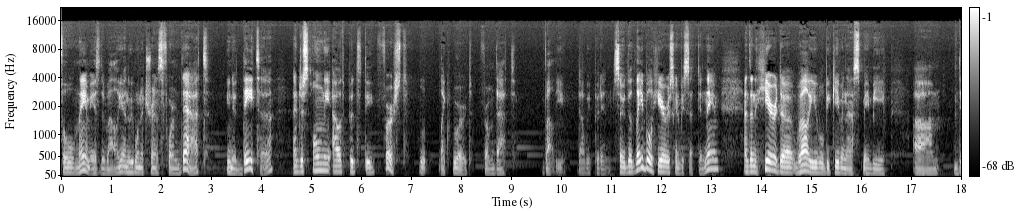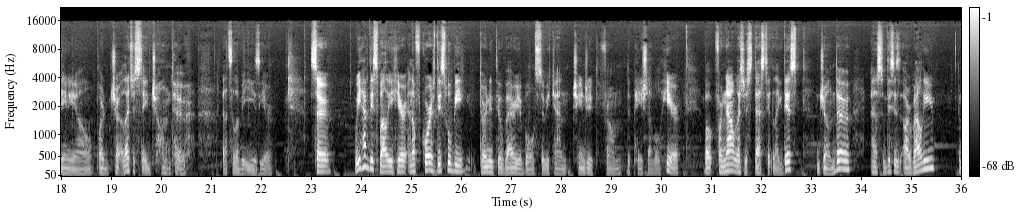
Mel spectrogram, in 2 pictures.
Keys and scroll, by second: 12.2 shift+n, 12.9 Return, 17.8 shift+d, 18.8 super+BackSpace, 19.1 shift+j, 19.8 BackSpace, 21.2 space, 21.6 shift+d, 22.2 BackSpace, 23.0 Return, 23.6 BackSpace, 24.2 BackSpace, 24.9 Return.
